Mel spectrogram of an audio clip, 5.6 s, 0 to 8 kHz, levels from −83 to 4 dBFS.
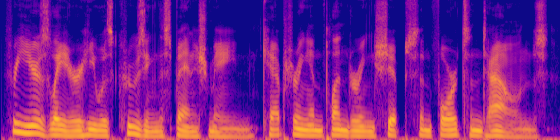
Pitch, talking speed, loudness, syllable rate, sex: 105 Hz, 180 wpm, -16 LUFS, 4.4 syllables/s, male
